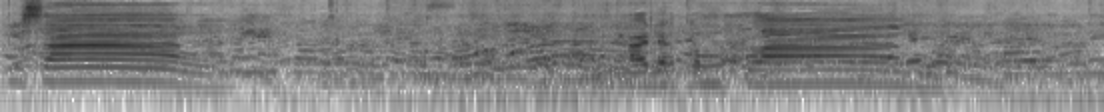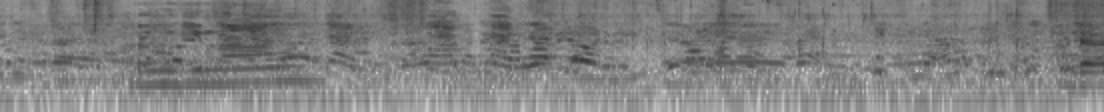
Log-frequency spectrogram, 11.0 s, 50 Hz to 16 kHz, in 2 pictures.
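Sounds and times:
background chatter of voices: 0.0 - 11.0.

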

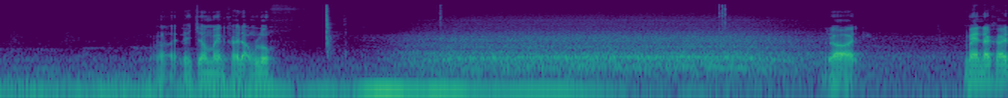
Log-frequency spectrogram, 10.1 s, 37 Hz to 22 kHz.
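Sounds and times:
faint hum: 0.0 - 10.0
cooling fans whooshing: 3.1 - 10.0.

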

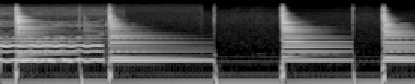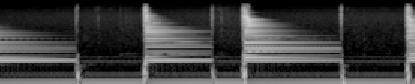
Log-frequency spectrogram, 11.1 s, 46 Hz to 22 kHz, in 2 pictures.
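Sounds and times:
ukulele strummed slowly: 0.0 - 11.0.

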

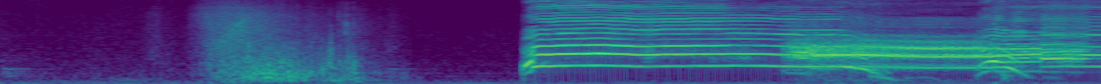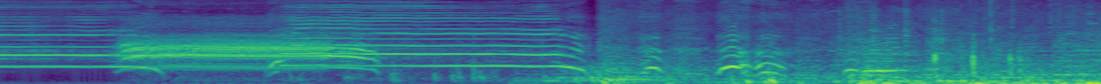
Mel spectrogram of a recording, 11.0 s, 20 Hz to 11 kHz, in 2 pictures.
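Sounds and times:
pig character screaming: 2.6 - 8.4.

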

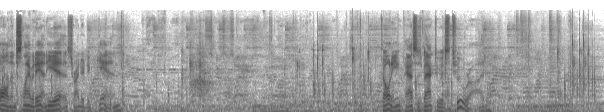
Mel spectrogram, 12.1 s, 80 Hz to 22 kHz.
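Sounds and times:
background music: 0.0 - 12.0
foosball ball and rods clacking: 0.0 - 12.0
murmuring voices: 1.6 - 12.0.

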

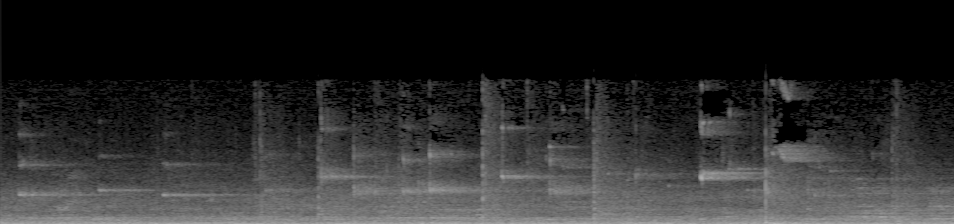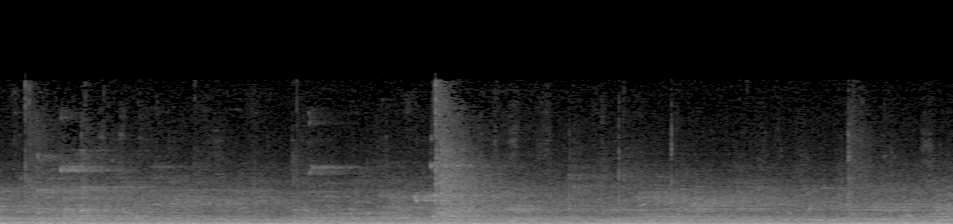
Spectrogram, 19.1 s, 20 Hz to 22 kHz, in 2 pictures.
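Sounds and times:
echoing chatter of voices: 0.0 - 19.0
shoe squeaks on court: 0.2 - 8.3, 9.8 - 10.7.

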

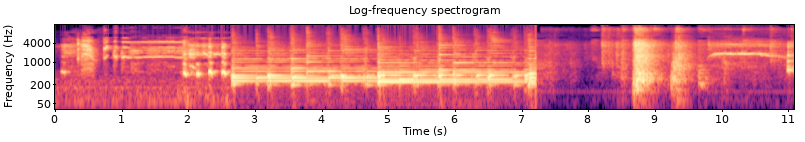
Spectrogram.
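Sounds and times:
dog whining: 0.4 - 2.2.

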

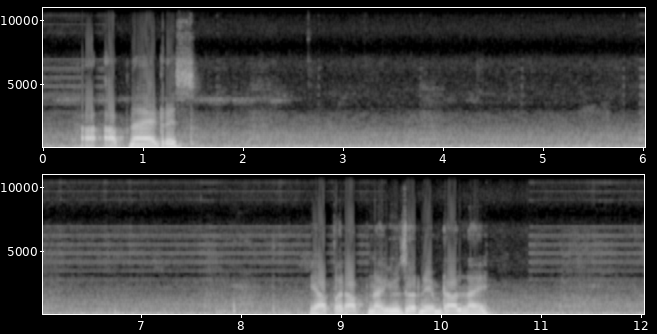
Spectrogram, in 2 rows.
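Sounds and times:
low hum: 0.0 - 9.8.

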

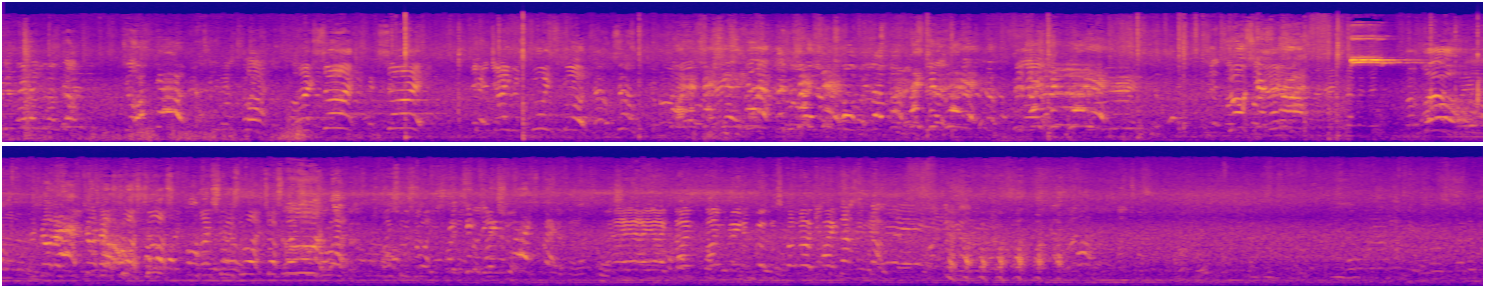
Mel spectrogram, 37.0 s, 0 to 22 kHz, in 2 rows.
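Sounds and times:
people shouting and calling: 0.0 - 32.2
referee's whistle blast: 16.8 - 17.7.

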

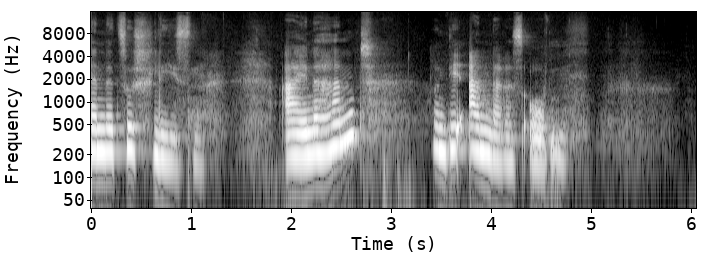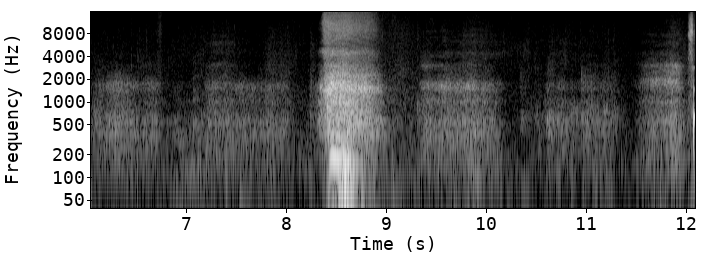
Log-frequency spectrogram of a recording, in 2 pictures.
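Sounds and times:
woman breathing while exercising: 1.2 - 1.9, 4.8 - 12.0.

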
